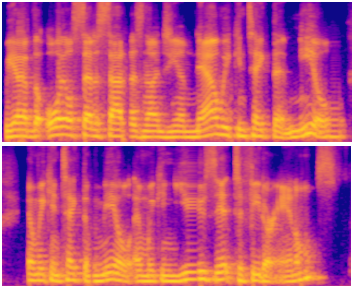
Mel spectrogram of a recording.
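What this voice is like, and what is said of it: Arkansas accent. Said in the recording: “I have an accent from Arkansas.”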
